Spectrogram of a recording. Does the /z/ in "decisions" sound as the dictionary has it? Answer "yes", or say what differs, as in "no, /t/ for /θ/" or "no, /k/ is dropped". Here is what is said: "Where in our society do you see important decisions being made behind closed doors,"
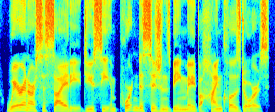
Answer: yes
